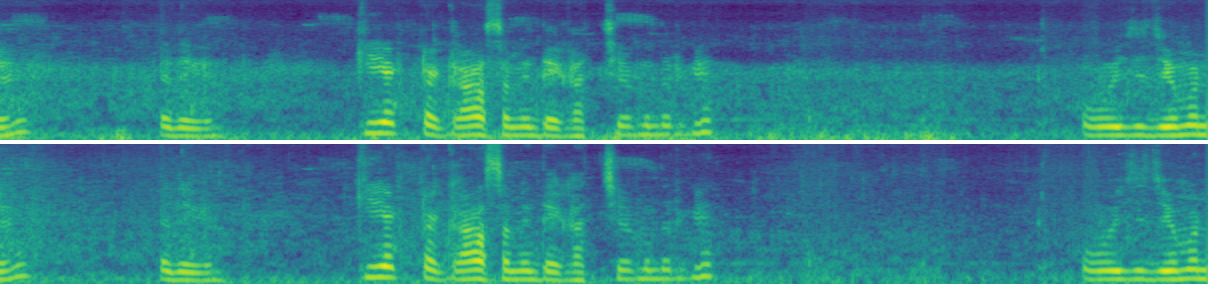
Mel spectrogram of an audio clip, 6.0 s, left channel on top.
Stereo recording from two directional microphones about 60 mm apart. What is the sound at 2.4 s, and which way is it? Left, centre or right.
Speech, right.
